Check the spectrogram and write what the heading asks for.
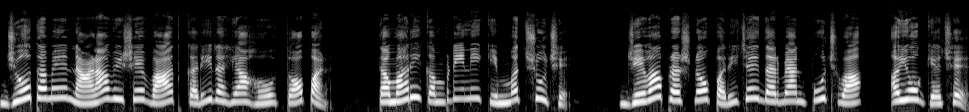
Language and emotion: Gujarati, neutral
